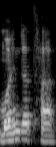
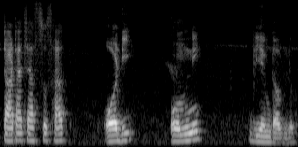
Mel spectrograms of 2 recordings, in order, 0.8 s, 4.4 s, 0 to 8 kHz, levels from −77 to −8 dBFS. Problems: none marked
